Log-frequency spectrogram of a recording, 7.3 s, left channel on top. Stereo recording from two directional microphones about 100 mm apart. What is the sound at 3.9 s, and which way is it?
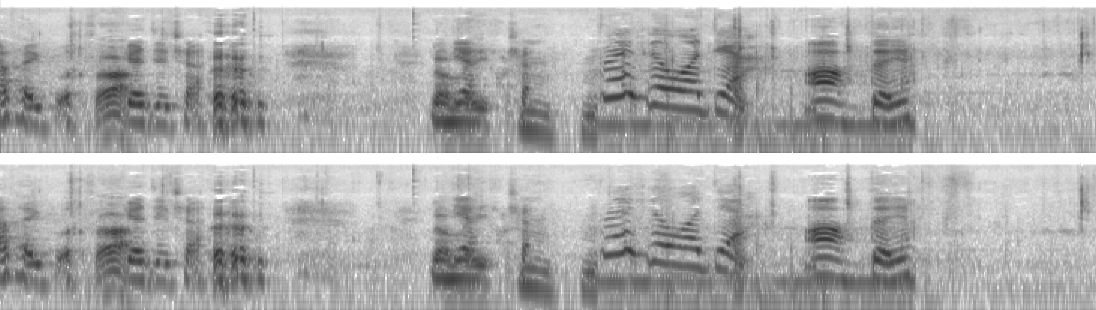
Speech, 15° right (ahead or behind).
